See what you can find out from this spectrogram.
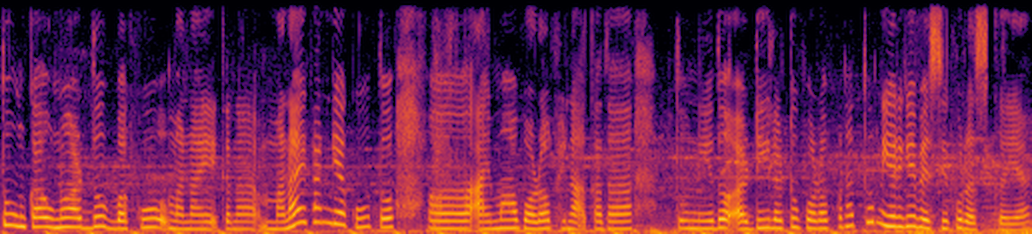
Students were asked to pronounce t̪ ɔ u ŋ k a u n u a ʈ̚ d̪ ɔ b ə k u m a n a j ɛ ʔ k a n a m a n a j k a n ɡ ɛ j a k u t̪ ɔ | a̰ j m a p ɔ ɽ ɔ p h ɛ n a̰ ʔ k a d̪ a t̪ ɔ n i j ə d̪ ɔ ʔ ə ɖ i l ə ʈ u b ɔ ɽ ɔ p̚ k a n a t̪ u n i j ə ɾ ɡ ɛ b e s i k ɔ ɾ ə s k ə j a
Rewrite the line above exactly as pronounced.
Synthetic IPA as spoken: t̪ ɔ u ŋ k a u n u a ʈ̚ d̪ ɔ b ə k u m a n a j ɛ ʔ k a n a m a n a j k a n ɡ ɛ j a k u t̪ ɔ | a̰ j m a p ɔ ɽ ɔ p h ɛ n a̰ ʔ k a d̪ a t̪ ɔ n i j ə d̪ ɔ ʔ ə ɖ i l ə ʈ u p ɔ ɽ ɔ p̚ k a n a t̪ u n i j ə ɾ ɡ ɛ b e s i k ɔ ɾ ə s k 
